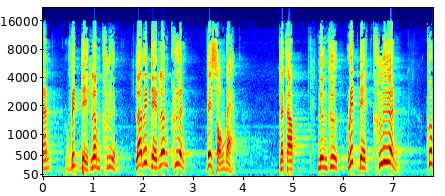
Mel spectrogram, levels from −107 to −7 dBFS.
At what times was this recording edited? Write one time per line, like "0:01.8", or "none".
none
